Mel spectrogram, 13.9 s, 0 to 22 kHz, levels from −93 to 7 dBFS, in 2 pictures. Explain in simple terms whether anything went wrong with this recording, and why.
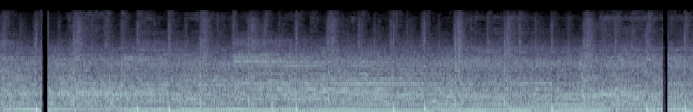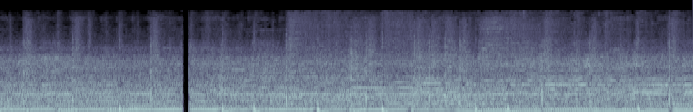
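Short silences cut into continuous sound at 0.42, 6.63 and 8.76 s, each about 60 to 70 ms long. This is a gap at a join of encoded pieces: separately encoded sections were joined without trimming their built-in start silence. Unlike a dropout, the sound then resumes exactly where it stopped.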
